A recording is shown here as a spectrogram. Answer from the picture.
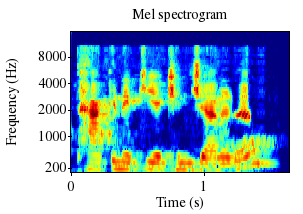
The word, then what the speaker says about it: Pachyonychia congenita: And they have gathered patients and their families with a rare disease called Pachyonychia congenita.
